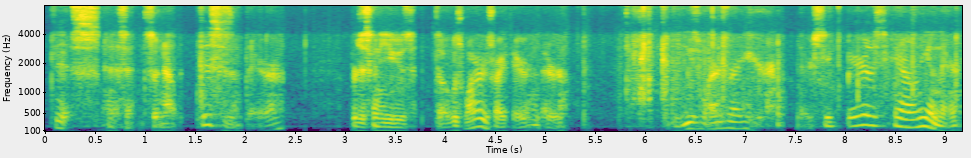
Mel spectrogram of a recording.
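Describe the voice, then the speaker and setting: A man's voice: lowish voice, creaky. A man casually explaining a DIY wiring fix, rambling and joking at himself, in a noisy home recording. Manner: rambling, self-mocking, jokey. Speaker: DIY video maker.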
